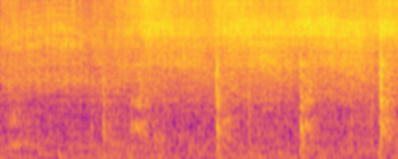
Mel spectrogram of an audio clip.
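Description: Rib eye steak frying in a hot pan, a steady close sizzle with a few sharp pops and spatters over about six seconds, no voices.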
